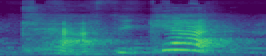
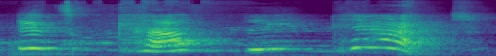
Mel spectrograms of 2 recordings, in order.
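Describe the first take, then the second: First: Said in the usual way. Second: Slow, high and loud big reveal; grand reveal. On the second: Shown as a demonstration. Teacher introducing Kathy Cat to the class, slow, high and loud. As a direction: unveil it like a surprise present. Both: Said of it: "I have a friend for you to meet".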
